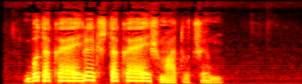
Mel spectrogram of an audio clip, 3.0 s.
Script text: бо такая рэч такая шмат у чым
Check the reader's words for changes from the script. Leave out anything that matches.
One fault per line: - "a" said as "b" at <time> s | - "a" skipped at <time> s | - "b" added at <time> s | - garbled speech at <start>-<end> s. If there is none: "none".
none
